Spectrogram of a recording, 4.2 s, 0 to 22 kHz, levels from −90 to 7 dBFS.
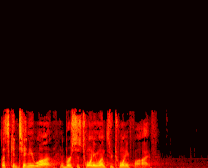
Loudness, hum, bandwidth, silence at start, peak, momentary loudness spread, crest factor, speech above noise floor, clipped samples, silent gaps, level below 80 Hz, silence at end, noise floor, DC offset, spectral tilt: -28 LUFS; none; 8 kHz; 0 s; -12 dBFS; 8 LU; 18 dB; 39 dB; under 0.1%; none; -60 dBFS; 1.1 s; -67 dBFS; under 0.1%; -3.5 dB/octave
